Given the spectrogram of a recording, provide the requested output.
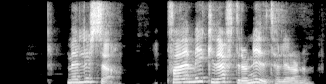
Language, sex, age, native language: Icelandic, female, 30-39, Icelandic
